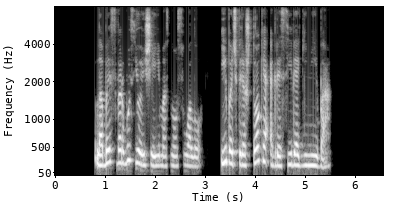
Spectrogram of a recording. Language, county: Lithuanian, Marijampolė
